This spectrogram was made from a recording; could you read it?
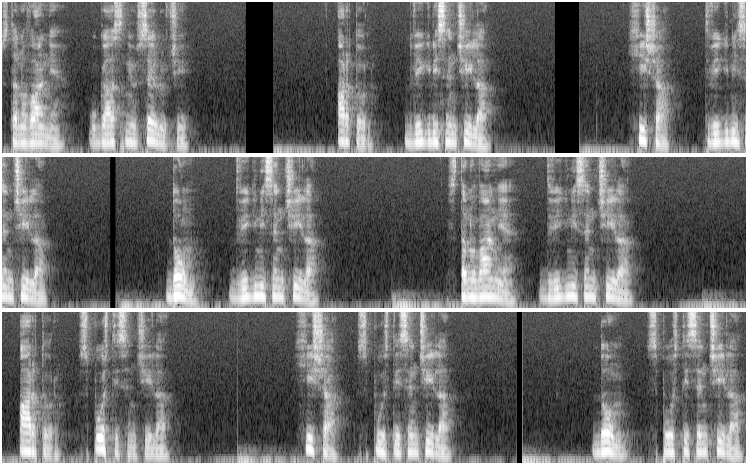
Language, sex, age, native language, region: Slovenian, male, 18-29, Slovenian, Gorica region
